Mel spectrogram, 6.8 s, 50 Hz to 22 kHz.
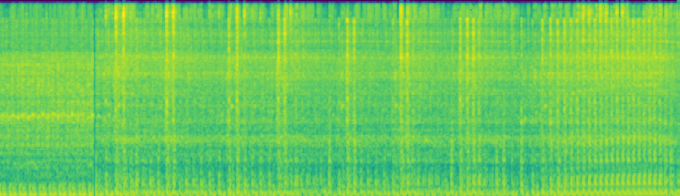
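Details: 2023 Royal Enfield Continental GT 650 twin: deep thump with loose rattling bursts flaring as the throttle blips, the "kat kat" noise, shown as the before sound after the fix.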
